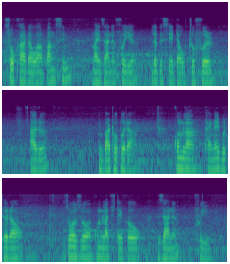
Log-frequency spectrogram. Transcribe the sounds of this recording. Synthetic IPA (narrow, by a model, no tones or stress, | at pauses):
sɔkʰadawapaŋsin | majzanɯpʰɯjɯlɯɡɯsedawtɾupʰɯɾ | aɾɯ | batʰɔpʰɯɾa | kʰɔmlatʰajnajbɯtʰɯɾaw | zɔzɔkʰumlapi̥tʰekʰɯw | zanɯ | pʰɯjɯ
